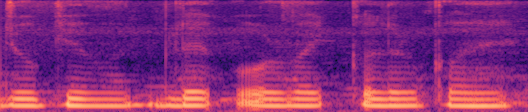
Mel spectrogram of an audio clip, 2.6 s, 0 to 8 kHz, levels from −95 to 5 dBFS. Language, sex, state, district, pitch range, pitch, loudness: Hindi, female, Arunachal Pradesh, Papum Pare, 180-185 Hz, 180 Hz, -15 LUFS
